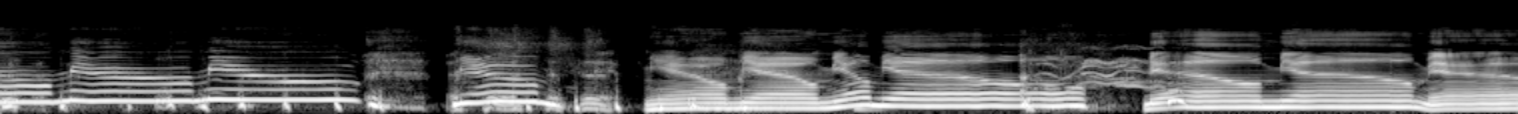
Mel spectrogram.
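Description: cat meowing

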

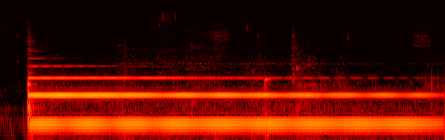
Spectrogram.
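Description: meditation bell ringing

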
